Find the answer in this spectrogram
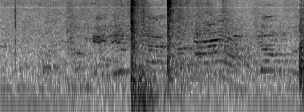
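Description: A sharp crack of a baseball bat hitting a pitched ball about a second in, followed closely by a fainter knock. Voices and a steady low hum carry on underneath.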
